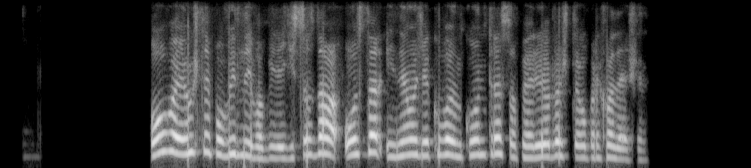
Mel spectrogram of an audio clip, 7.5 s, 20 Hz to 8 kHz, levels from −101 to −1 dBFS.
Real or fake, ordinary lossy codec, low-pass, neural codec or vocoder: fake; Opus, 16 kbps; 7.2 kHz; codec, 16 kHz, 6 kbps, DAC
